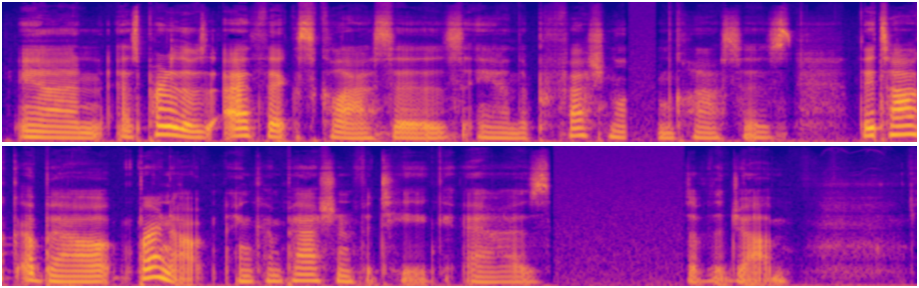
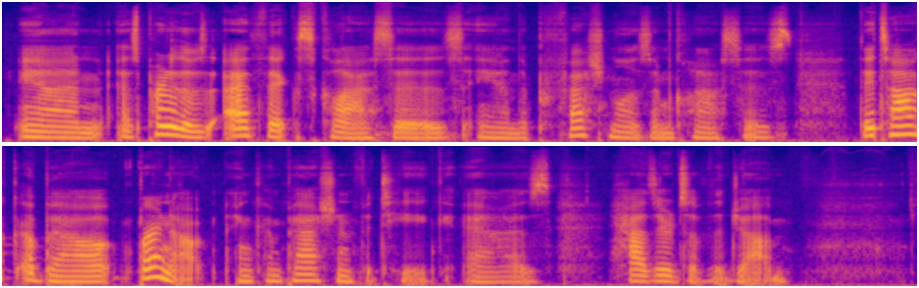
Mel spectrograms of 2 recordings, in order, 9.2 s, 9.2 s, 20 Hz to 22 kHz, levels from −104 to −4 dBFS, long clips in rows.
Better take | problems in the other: second | audio cutting out; at 3 s and at 7.5 s for 0.5 s

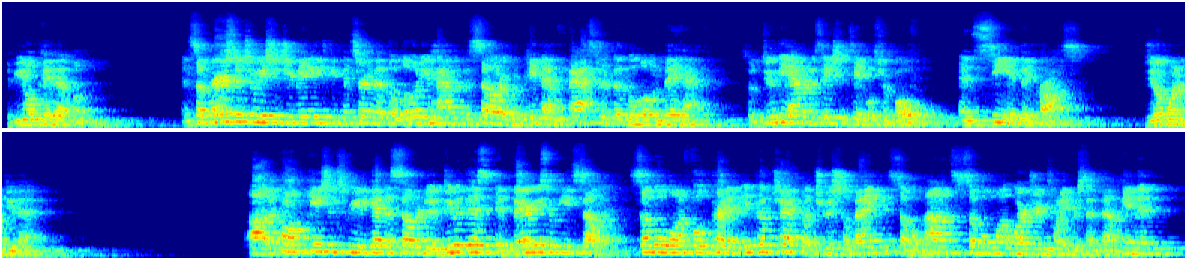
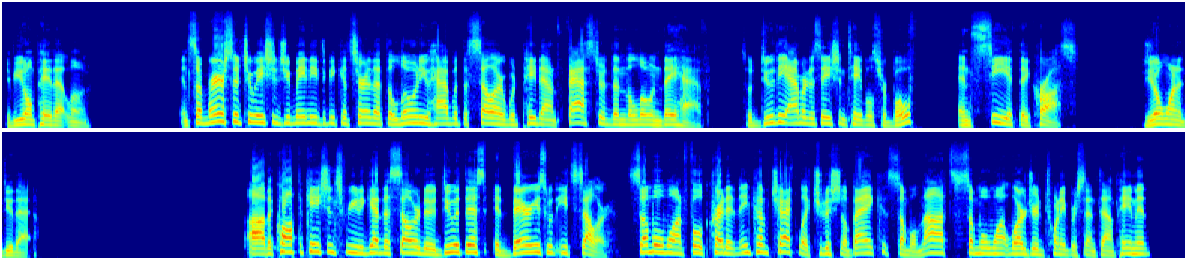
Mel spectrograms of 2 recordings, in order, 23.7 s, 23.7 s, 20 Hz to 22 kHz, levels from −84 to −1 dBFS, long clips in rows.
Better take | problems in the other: second | off-mic speech; far // room echo; noticeable; dies away in 1 s

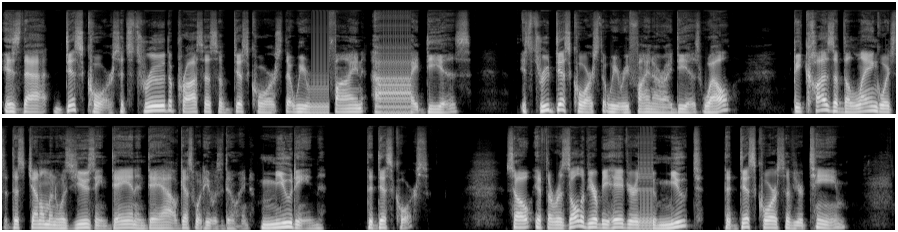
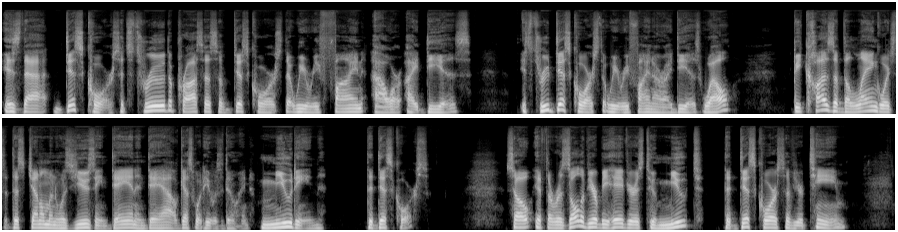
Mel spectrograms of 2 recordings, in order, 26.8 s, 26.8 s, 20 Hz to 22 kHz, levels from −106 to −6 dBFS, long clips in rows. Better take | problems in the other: second | audio freezing; at 4.5 s, at 5.5 s and at 23 s

